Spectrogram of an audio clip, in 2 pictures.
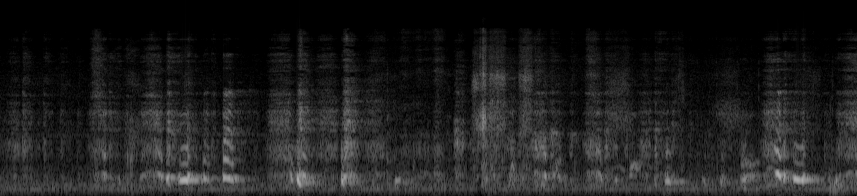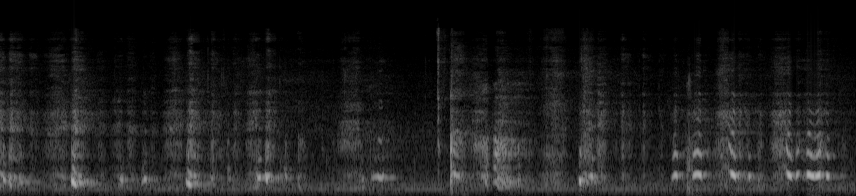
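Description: A person's nonverbal vocal sounds: short, breathy, pitched bursts repeating every fraction of a second, with scattered clicks. A low steady hum runs underneath.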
